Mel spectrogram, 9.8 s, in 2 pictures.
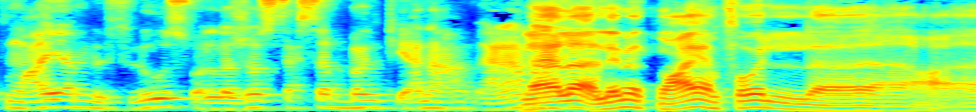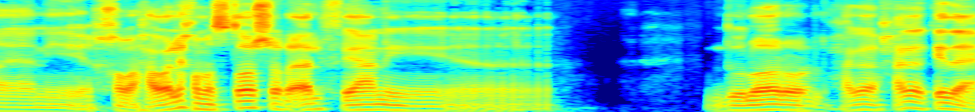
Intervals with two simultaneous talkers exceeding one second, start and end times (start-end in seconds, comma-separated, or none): none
